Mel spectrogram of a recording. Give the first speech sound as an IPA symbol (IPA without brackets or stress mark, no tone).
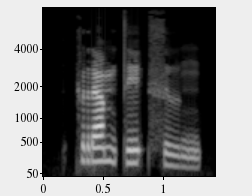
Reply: k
